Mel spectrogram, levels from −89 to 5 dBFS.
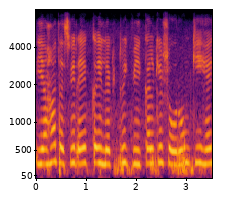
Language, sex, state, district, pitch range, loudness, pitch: Hindi, female, Bihar, Saran, 260-275 Hz, -11 LUFS, 270 Hz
